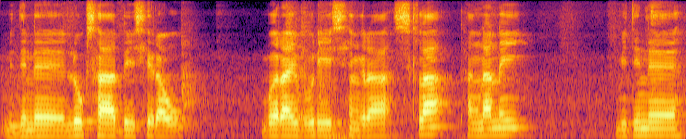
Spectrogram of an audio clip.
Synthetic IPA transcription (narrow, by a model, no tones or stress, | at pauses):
bidinɯlɔk̚sadɯjseɾaw | bɯɾajbuɾiseŋɡɾasi̥kʰlatʰaŋnanɯj | bidinɯ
